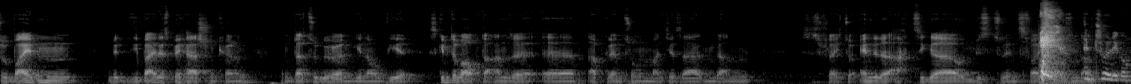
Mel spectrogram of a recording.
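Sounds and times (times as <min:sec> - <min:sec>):
speech: 0:00.0 - 0:11.3
person sneezing: 0:10.4 - 0:11.0.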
